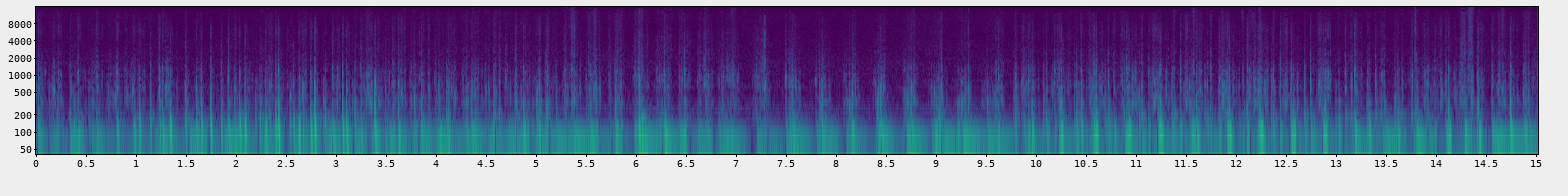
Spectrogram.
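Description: Fingertips tap rapidly on a black foam windscreen covered over a desk microphone. The result is a dense, uneven stream of dull, boomy low thumps with almost no high content. Each tap dies away almost instantly.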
